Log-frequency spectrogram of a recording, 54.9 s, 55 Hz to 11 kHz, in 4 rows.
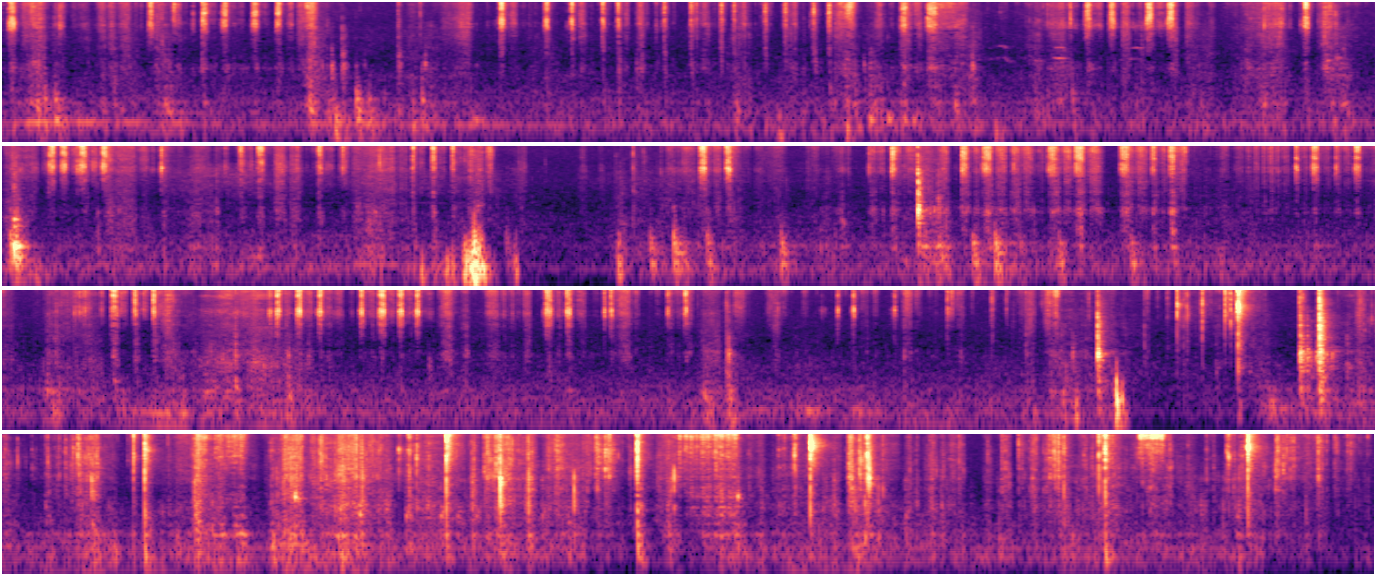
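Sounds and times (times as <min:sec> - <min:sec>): marker scratching on paper: 0:00.0 - 0:03.2, 0:04.6 - 0:09.6, 0:10.4 - 0:13.3, 0:14.0 - 0:18.6, 0:20.4 - 0:21.1, 0:22.4 - 0:27.4, 0:28.1 - 0:29.1, 0:29.8 - 0:38.0, 0:47.9 - 0:48.6.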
